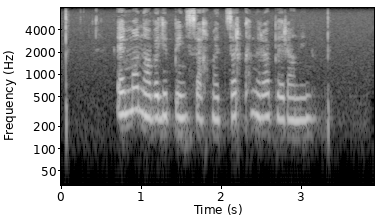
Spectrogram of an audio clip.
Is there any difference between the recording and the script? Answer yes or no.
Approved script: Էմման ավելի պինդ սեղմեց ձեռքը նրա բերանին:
no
